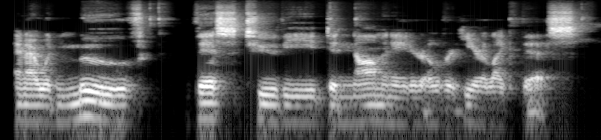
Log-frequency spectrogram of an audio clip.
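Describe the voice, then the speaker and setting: A man talks at a very slow pace in a bright, sharp tone. Audible room echo surrounds his voice. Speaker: physics instructor. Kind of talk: lecture.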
